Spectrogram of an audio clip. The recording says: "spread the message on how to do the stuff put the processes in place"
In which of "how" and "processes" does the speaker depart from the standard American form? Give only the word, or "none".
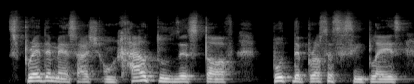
processes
